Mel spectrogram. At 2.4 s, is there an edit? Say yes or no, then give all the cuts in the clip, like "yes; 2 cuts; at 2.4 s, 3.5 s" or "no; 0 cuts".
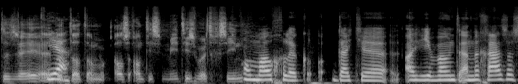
yes; 1 cut; at 2.4 s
